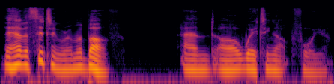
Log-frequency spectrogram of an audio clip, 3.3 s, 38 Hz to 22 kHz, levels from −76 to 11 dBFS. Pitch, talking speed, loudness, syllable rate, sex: 125 Hz, 215 wpm, -20 LUFS, 6.2 syllables/s, male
